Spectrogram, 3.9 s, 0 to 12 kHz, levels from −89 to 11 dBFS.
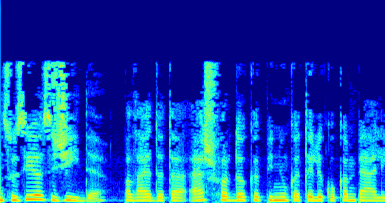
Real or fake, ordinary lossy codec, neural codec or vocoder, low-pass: real; MP3, 32 kbps; none; 10.8 kHz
